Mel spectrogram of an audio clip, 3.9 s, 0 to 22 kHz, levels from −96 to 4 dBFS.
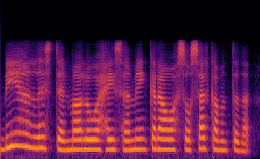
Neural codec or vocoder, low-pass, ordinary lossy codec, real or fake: codec, 16 kHz, 0.2 kbps, FocalCodec; none; none; fake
